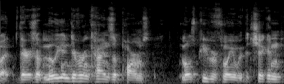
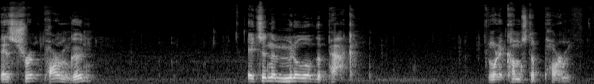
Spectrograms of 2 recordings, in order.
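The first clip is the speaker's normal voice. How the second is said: speech muffled by food in mouth; 3 semitones higher than usual. Reviewing a shrimp parm sandwich while eating, talking with mouth full. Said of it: "talk too much in my mouth full".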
